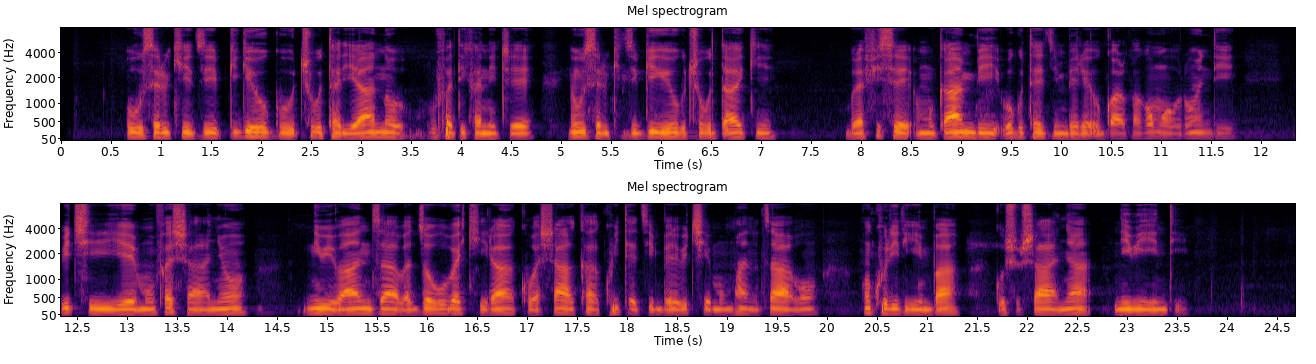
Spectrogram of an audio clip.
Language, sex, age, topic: Rundi, male, 18-24, education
